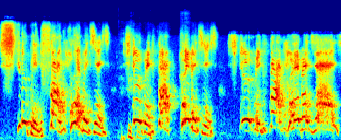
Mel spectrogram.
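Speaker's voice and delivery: very high, slow, drawn-out creature voice. Showing the line used to learn a Smeagol voice. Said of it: "I learned how to do Smeagol by saying".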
